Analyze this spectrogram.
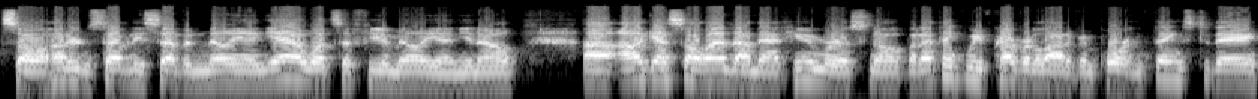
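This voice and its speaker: This man, with an American accent, talks very fast in a fairly high voice. His intonation stays fairly even. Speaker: journalist. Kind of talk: news discussion. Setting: video call.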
